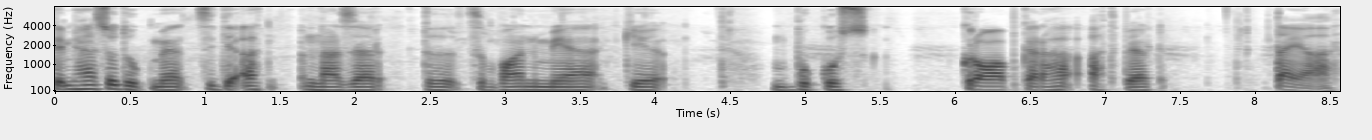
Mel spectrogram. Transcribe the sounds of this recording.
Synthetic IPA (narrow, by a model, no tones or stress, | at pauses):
t̪emʲɦaːsɐd̪upmet͡sid̪ʲiʔɐt̪ʰnɐzɐɾ | t̪ɨt͡sɨʋɐnmake | bukus | kɾaːpkɐɾaɦɐt̪ʰpʲeʈʰ | t̪ɐja̰ːɾ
